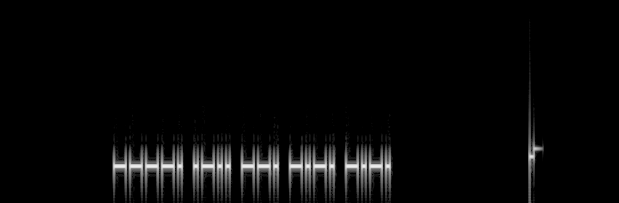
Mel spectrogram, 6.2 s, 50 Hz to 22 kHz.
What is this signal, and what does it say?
Morse code, heard as a keyed tone, about 30 wpm, 700 Hz. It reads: 9LGCC
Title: Code Groups - 5 Letter:Numbers - 30wpm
